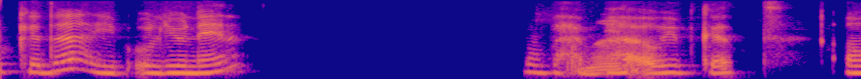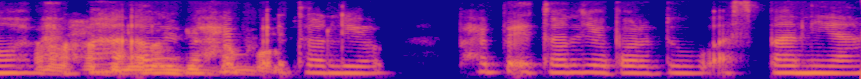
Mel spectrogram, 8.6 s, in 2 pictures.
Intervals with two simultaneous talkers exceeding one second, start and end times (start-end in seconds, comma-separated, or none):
4.5-5.8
